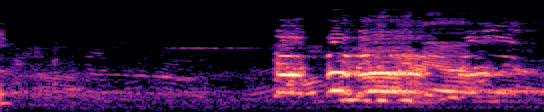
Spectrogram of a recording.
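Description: Quiet ambience at an outdoor poultry market gives way to a loud rooster crow near the end, close and harmonic, trailing off with background murmur.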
